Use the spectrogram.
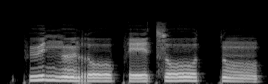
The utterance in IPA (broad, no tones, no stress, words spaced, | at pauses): pʰʉɪ̯ŋə̃ːroː pʰe t͡soːtːõː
